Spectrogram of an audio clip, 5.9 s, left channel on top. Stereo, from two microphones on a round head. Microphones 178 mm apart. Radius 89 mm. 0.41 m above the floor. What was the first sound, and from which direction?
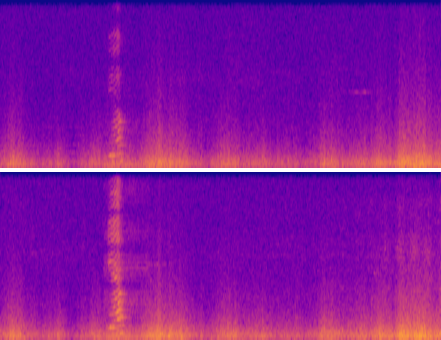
A child speaking, 85° right.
